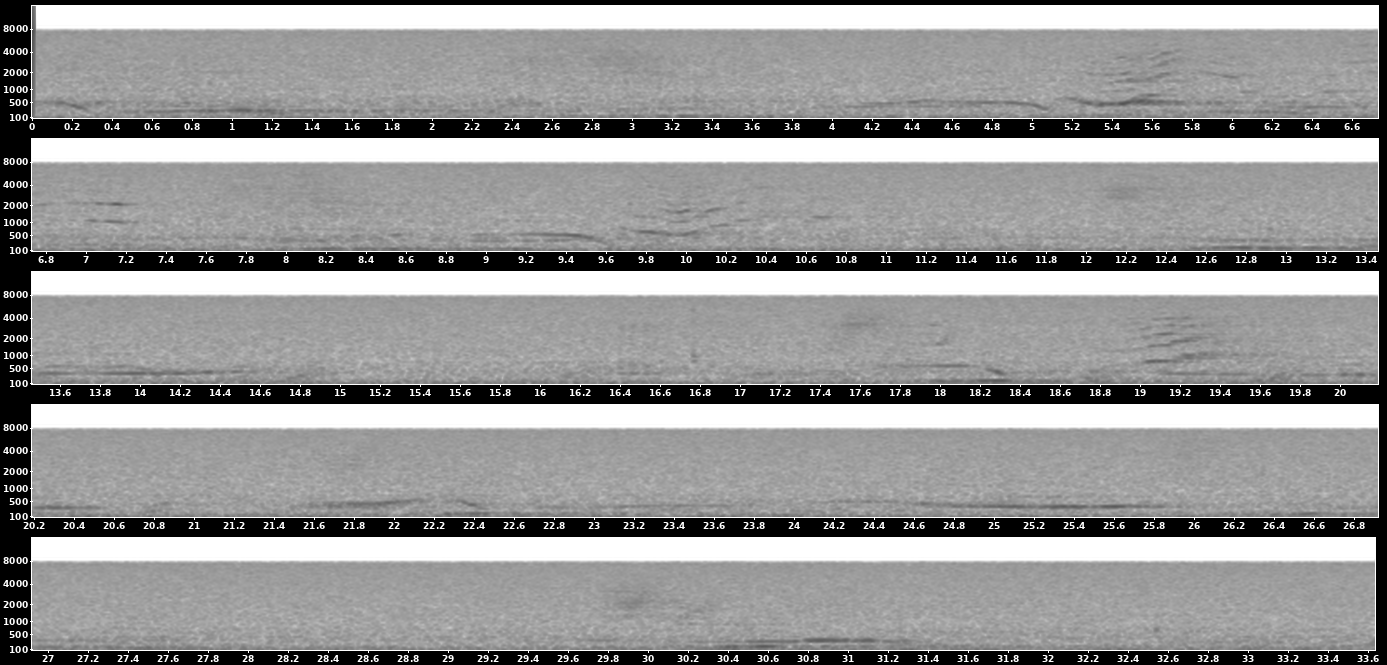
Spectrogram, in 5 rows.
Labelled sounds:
5.3	5.7	humpback whale, 1.3 to 2.1 kHz
6.9	7.3	humpback whale, 0.96 to 2.3 kHz
18.8	19.4	humpback whale, 0.80 to 1.7 kHz

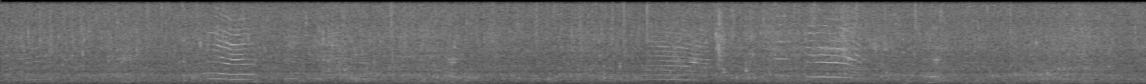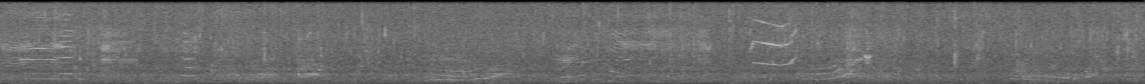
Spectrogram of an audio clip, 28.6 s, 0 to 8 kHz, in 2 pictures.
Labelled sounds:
0.3	0.6	humpback whale, 2.0 to 2.3 kHz
2.5	3.2	humpback whale, 0.88 to 6.5 kHz
8.1	8.9	humpback whale, 1.6 to 3.9 kHz
10.1	10.7	humpback whale, 1.9 to 3.6 kHz
14.3	15.3	humpback whale, 1.9 to 3.9 kHz
19.9	20.3	humpback whale, 1.2 to 1.3 kHz
21.3	21.5	humpback whale, 2.0 to 2.5 kHz
22.2	22.5	humpback whale, 3.6 to 4.1 kHz
23.7	25.3	humpback whale, 0.91 to 6.2 kHz

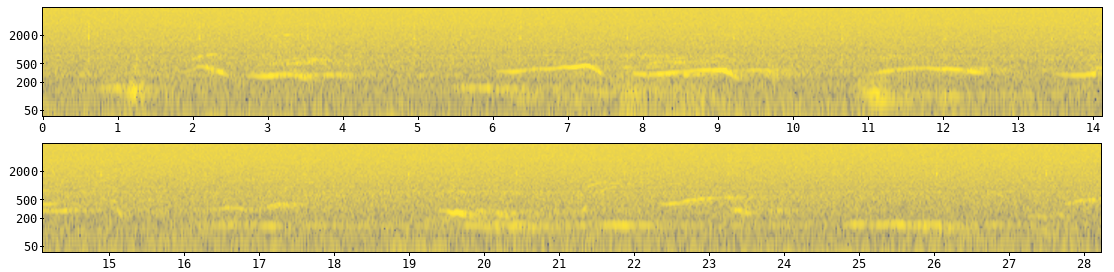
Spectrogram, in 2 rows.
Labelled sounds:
21.4	21.7	humpback whale, 0.93 to 1.2 kHz

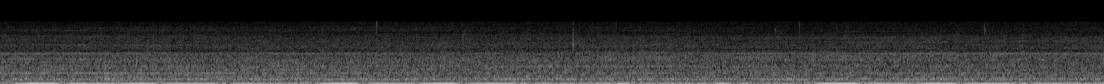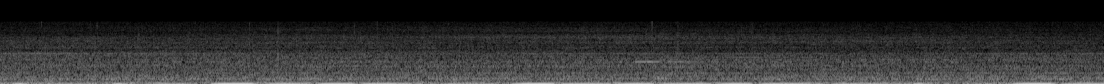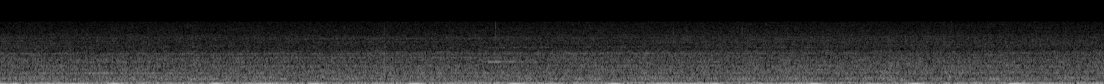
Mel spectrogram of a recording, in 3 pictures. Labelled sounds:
0.3	1.8	killer whale, southern resident, 2.2 to 5.1 kHz
28.1	33.1	vessel noise, 0 to 8.0 kHz

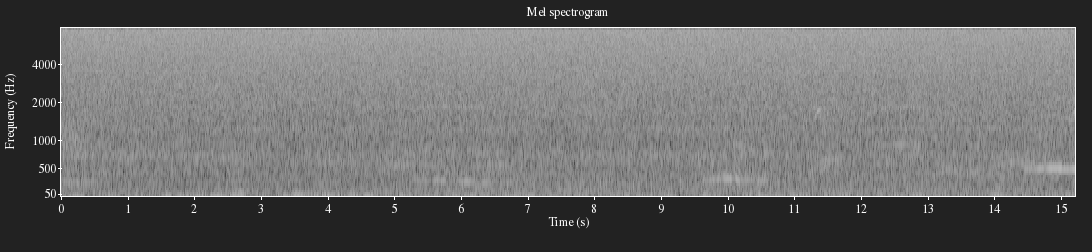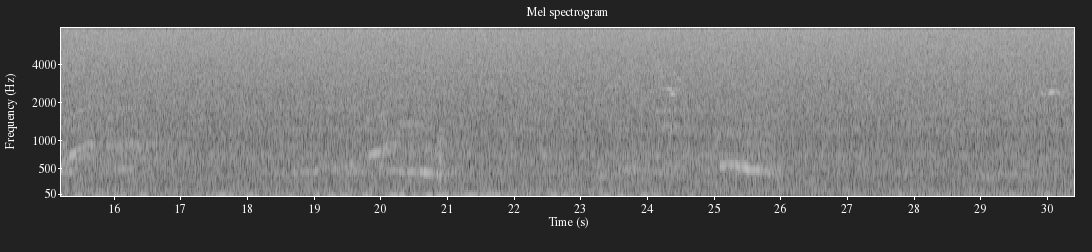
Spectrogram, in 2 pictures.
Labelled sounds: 15.3	15.8	humpback whale, 0.80 to 0.99 kHz
19.8	20.3	humpback whale, 0.80 to 1.0 kHz
24.2	24.5	humpback whale, 1.2 to 2.7 kHz
29.9	30.2	humpback whale, 2.3 to 2.5 kHz

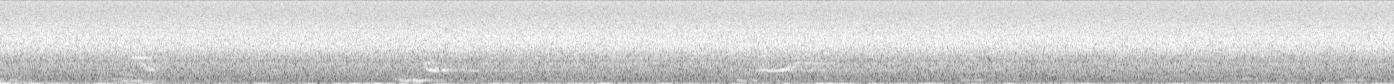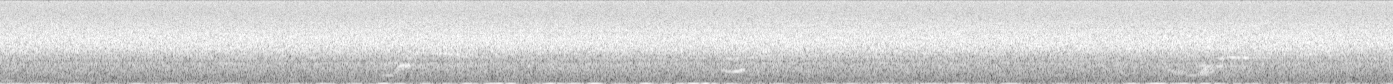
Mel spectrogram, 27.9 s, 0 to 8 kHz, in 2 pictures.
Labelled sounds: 26.2	26.5	humpback whale, 0.90 to 0.99 kHz

